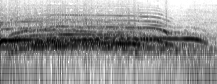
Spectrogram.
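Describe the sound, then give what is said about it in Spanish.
A crowd of pilgrims on a walk in El Salvador shouts and cheers together, a loud, sustained massed cry with ringing tones that holds steady and then tails off near the end. “¡Un grito a los peregrinos de Romero!”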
